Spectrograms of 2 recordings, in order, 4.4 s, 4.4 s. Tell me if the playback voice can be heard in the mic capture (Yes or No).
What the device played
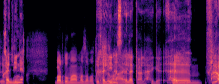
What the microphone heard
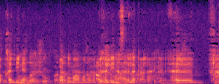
Yes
